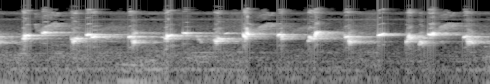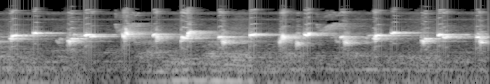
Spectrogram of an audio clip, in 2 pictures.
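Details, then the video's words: Sooty-headed bulbul in a long, vigorous song run meant as tutor song for males and females: clear, chirping whistles in a rapid even chain, each note swooping, with faint low background sound at times. "Trucukan Gacor ROPEL PANJANG Untuk Masteran Burung Trucukan Jantan Dan Betina Biar ROPEL PANJANG"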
